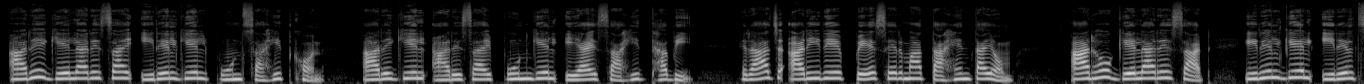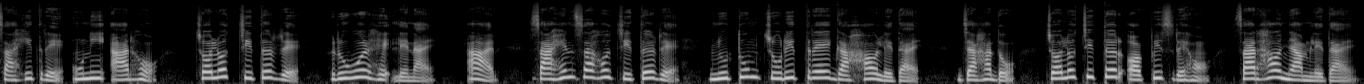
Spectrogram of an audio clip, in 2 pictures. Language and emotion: Santali, neutral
